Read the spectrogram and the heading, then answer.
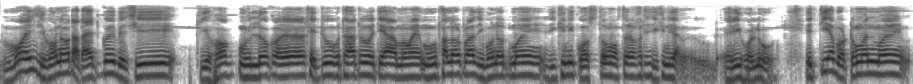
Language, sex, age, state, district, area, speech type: Assamese, male, 60+, Assam, Nagaon, rural, spontaneous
